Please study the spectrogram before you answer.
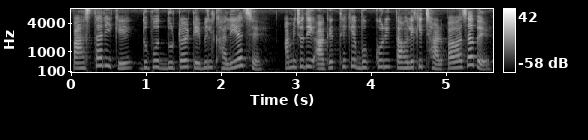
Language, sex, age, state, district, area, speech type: Bengali, female, 30-45, West Bengal, Paschim Bardhaman, urban, spontaneous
